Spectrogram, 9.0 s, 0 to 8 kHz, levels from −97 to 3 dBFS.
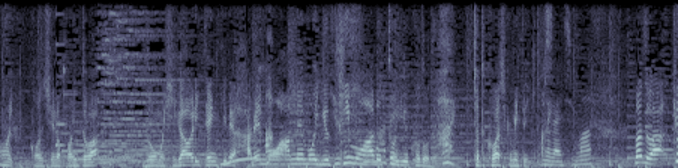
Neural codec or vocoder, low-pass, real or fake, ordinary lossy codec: none; none; real; none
